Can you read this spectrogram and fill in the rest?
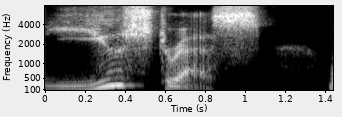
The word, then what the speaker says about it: eustress: But I want to make a point of mentioning this term that you may or may not be familiar with called eustress, which is spelled E-U-S-T-R-E-S-S. So it's stress with E-U at the beginning.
